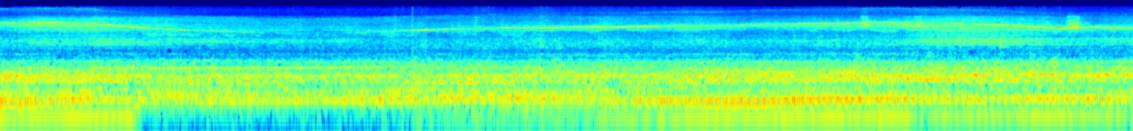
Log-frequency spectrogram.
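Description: A vehicle rumbles steadily from the inside as it rolls along.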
